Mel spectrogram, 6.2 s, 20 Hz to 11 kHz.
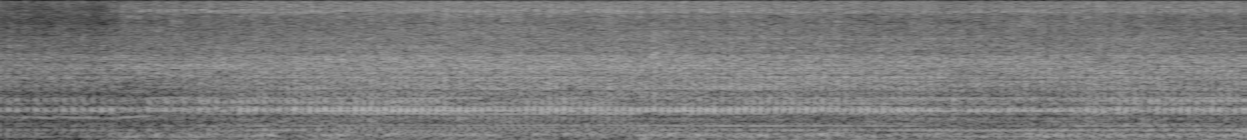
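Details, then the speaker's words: Yamaha F4 4 hp four-stroke outboard after fixing hydrolock from long storage and refilling oil: putters at a fast, even beat, no misses or knocks; smoke from leftover cylinder oil, running and idling fine. "The uh prolific smoke is from the oil that's left in the cylinder. It'll burn off. I'd like to see a Ninja blender compete with that. Seems to be running great and idling fine."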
